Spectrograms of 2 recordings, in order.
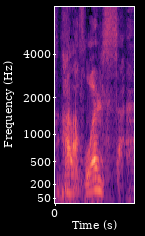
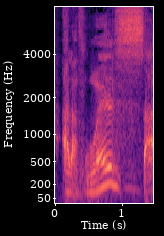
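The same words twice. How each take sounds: First: Said in the usual way. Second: "a la fuerza" stretched very slowly, every syllable leaned on; drawn-out emphasis. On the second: Shown as a demonstration. Pastor warning the congregation against forcing scripture, slow heavy stress. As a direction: drag out "fuerza" to show the forcing.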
